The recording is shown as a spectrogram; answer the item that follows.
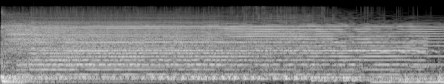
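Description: Mexican banda brass section (trumpets, trombones and tuba) holding one long chord that starts sharply and stays steady, with the lowest note dropping out near the end.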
